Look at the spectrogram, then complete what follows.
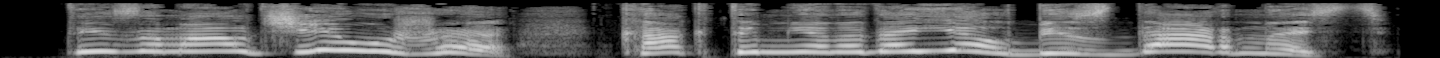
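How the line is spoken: Little imp yelling. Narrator (Russian): заорал бесенок

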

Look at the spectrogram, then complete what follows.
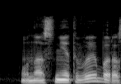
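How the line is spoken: Quiet speech. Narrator (Russian): сказал тихо

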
